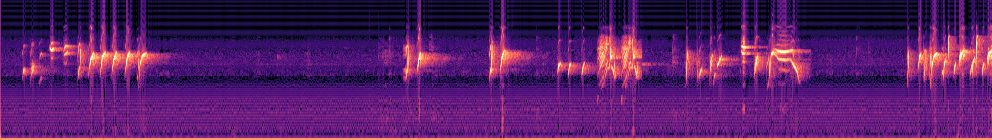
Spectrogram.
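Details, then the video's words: Wild European goldfinch singing: bursts of bright twittering and buzzy trills spread across ten seconds, separated by short pauses, with sharp chirps between phrases and a quiet background. "Écoutez et appréciez le doux chant du chardonneret sauvage"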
